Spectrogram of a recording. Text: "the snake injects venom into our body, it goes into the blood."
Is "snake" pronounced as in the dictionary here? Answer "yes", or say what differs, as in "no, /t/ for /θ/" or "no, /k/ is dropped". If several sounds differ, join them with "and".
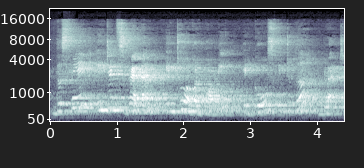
no, /n/ is dropped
